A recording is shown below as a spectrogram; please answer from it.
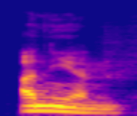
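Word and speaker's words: onion: अनियन नहीं इसका सही प्रोनाउंसिएशन है अनियन। अनियन। ओ का साउंड प्रोड्यूस नहीं करना है हमें बल्कि अ का साउंड प्रोड्यूस करना है। इसको अनियन नहीं अनियन कहेंगे।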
